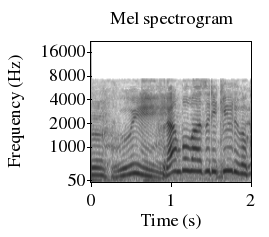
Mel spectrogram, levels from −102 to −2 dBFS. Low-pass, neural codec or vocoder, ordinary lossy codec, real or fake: 7.2 kHz; codec, 16 kHz, 8 kbps, FunCodec, trained on Chinese and English, 25 frames a second; none; fake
